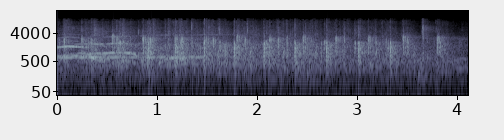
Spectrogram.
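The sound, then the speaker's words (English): An audience applauds steadily for about four seconds as the next speaker is introduced, many hands clapping in a dense, crackling patter with no voices over it. “Give her applause.”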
